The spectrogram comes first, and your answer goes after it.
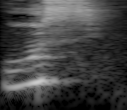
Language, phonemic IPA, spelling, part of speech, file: Malagasy, /usʲ/, osy, noun, Mg-osy.ogg
- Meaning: goat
